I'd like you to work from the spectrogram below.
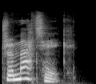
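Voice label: "dramatic", British English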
